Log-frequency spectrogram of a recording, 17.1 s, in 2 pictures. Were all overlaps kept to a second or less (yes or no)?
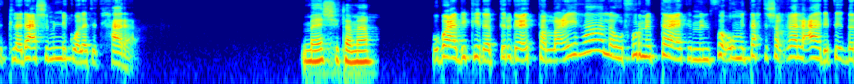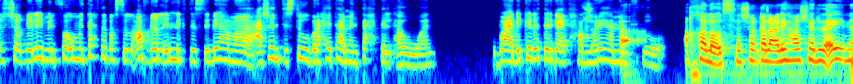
yes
